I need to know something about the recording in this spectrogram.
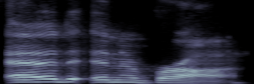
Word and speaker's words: Edinburgh: right didn't I said edra yeah I just I I thought it's Ed in a bra that's all you have to say Ed and a bra Ed is yeah yeah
